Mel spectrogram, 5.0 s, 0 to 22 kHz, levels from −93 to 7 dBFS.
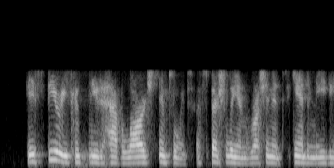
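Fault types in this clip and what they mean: G.729 codec: Throughout, the speech is band-limited below 4 kHz and sounds rough and slightly synthetic, which fits an 8 kbit/s G.729 codec rebuilding each frame from a filter, pitch predictor and a few pulses. Unlike a plain low-pass, the grainy, buzzy texture is audible.
VoIP packet loss concealed by the speech codec: At 1.20–1.38 s, just before "to have large influence", about 120 ms is missing, which fits six lost packets. The decoder stretches the last sound into a fading tone or noise instead of leaving silence. A shorter lapse at 3.70–3.80 s follows "large influence especially in".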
